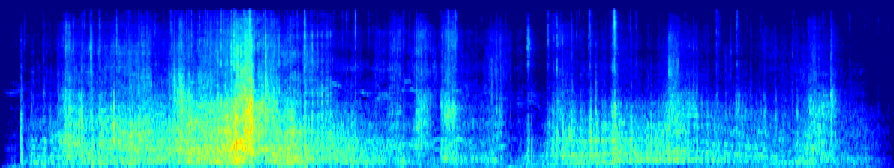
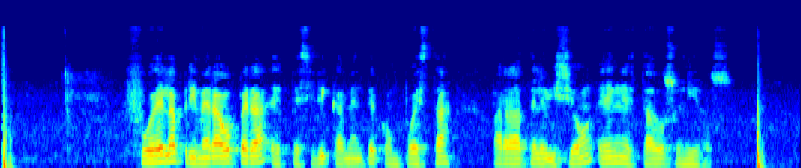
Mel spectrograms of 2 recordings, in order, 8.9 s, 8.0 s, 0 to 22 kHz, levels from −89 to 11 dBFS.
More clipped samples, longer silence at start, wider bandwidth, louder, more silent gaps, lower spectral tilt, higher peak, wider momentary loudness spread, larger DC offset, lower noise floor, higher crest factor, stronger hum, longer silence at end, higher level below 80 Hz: neither; first, 0.2 s vs 0 s; first, 17 kHz vs 11.5 kHz; second, -29 LUFS vs -24 LUFS; neither; second, -4 dB/octave vs -8 dB/octave; second, -4 dBFS vs 0 dBFS; first, 24 LU vs 15 LU; neither; second, -57 dBFS vs -61 dBFS; about the same, 28 dB vs 24 dB; neither; second, 0.25 s vs 0.4 s; second, -62 dBFS vs -38 dBFS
